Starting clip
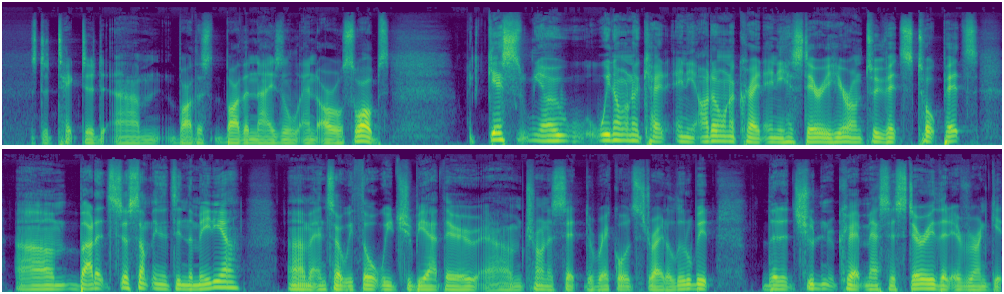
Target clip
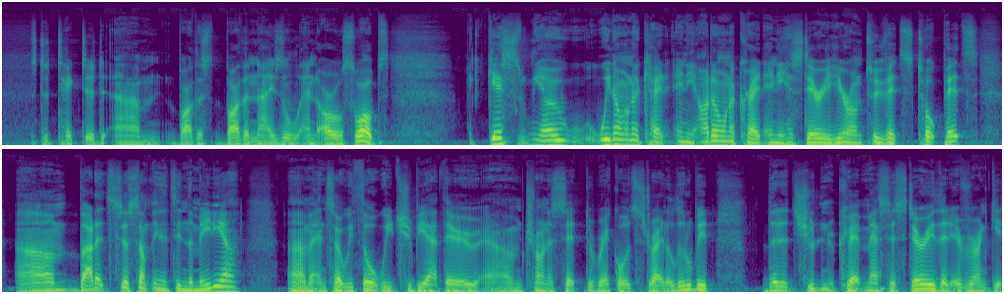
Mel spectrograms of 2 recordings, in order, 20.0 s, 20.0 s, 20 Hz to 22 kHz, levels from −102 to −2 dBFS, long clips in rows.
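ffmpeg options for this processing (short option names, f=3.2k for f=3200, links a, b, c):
-filter_complex "[0:a]afreqshift=-140,tiltshelf=f=970:g=3,acrossover=split=2900[a][b];[b]acompressor=threshold=-42dB:ratio=4:attack=1:release=60[c];[a][c]amix=inputs=2:normalize=0,volume=-4dB"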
